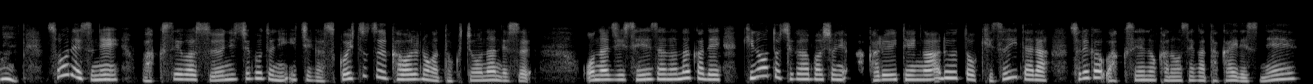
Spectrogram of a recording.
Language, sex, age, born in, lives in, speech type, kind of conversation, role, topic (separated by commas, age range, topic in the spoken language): Japanese, female, 50-54, Japan, United States, read, expert-assistant, expert, 惑星と星の見分け方は何ですか？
